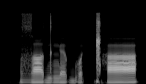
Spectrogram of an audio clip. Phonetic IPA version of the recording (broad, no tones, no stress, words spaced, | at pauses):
zˤedŋɛɡʷɐ ǁʰa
